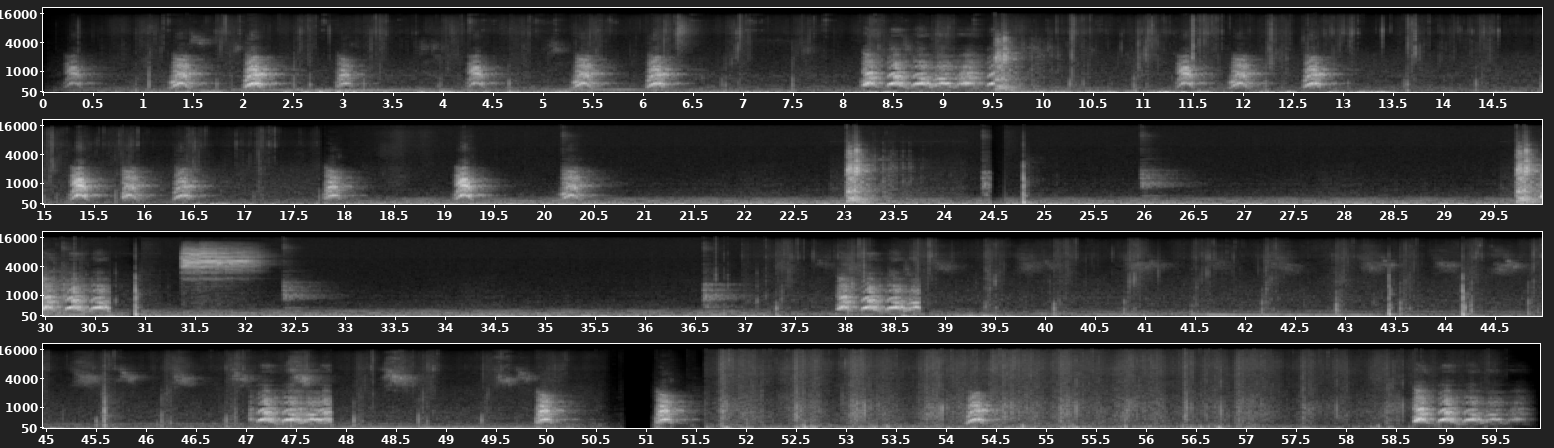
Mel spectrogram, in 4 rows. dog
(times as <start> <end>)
0.2 0.6, 1.2 6.6, 8.2 10.0, 11.3 13.2, 15.2 16.8, 17.8 18.3, 19.2 19.6, 20.2 20.7, 29.8 30.7, 37.9 38.8, 46.8 47.9, 49.9 50.4, 51.1 51.6, 54.2 54.6, 58.7 59.9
